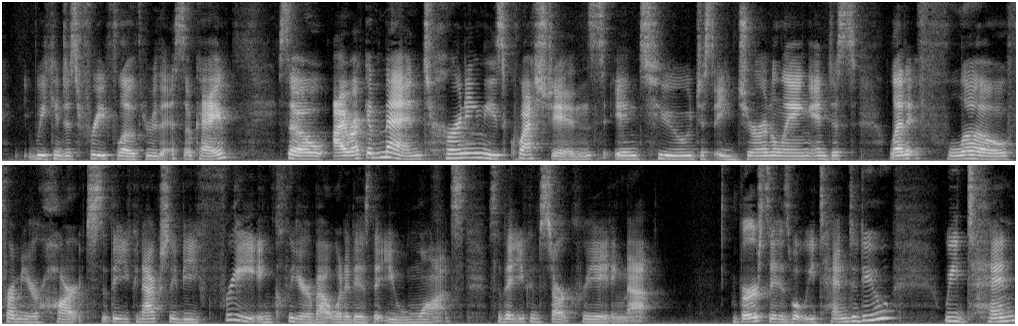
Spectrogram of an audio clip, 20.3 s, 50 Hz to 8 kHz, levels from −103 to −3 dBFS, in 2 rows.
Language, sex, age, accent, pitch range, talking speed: English, female, 20-39, American, 145-180 Hz, 170 wpm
